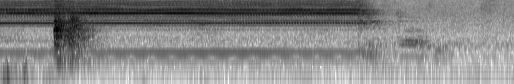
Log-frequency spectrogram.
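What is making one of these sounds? A hydraulic lift motor hums steadily, then stops.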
